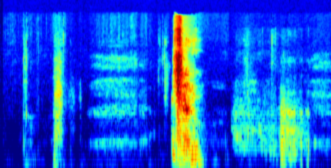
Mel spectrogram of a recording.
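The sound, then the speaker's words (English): A single sharp, loud sneeze bursts out alone in the middle, with a few faint, brief noises before and after it. “bless you”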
